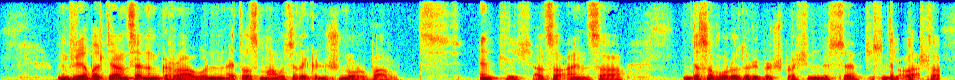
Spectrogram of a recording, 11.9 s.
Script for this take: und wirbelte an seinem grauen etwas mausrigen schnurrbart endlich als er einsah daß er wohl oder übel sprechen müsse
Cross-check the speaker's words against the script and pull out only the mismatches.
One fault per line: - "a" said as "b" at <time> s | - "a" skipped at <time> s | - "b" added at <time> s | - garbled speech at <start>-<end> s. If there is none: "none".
- garbled speech at 10.8-11.8 s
